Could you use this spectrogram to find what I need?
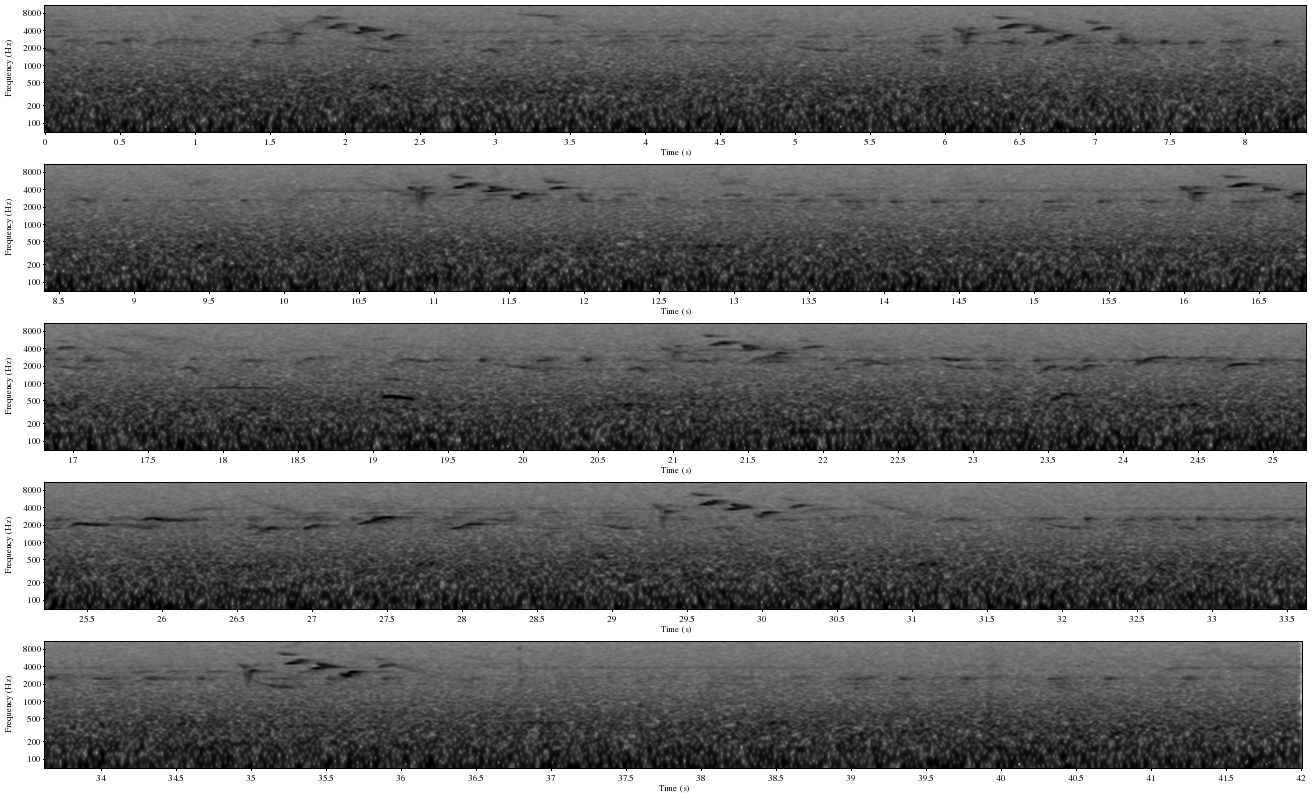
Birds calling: Orange-billed Nightingale-Thrush (Catharus aurantiirostris)
Yellow-backed Oriole (Icterus chrysater)
unidentified bird

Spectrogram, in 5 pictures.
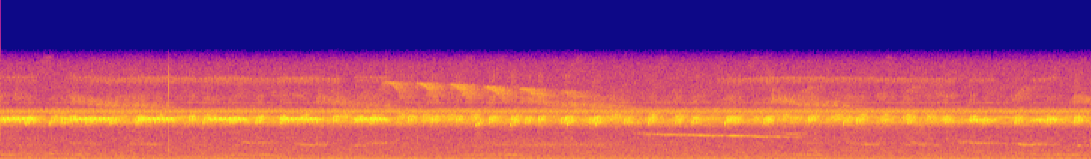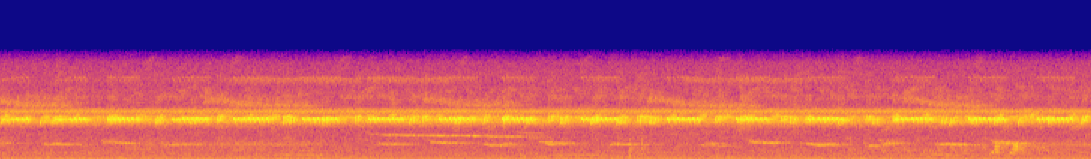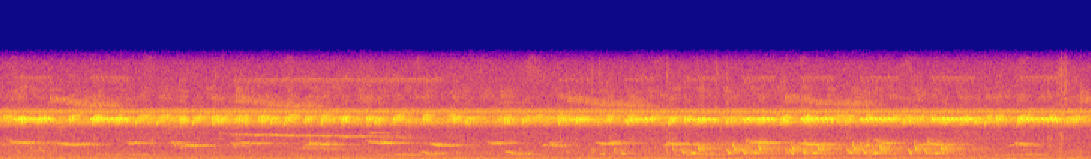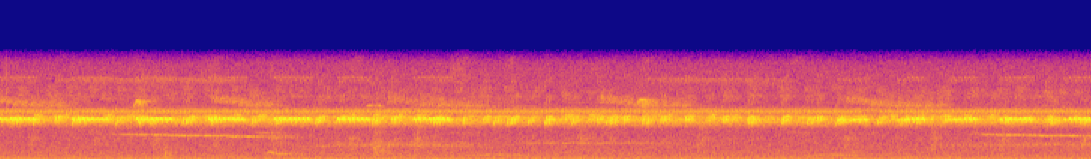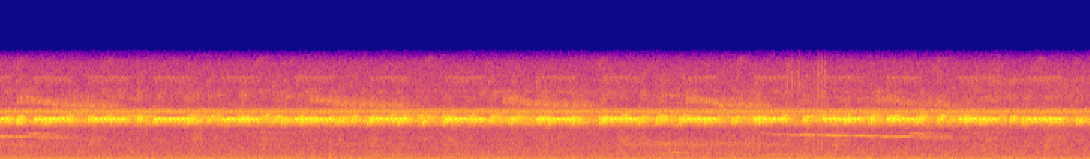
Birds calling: Hauxwell's Thrush (Turdus hauxwelli)
Purple-throated Fruitcrow (Querula purpurata)
Ruddy Pigeon (Patagioenas subvinacea)
Amazonian Grosbeak (Cyanoloxia rothschildii)
Screaming Piha (Lipaugus vociferans)
Blue-headed Parrot (Pionus menstruus)
Fasciated Antshrike (Cymbilaimus lineatus)
Solitary Black Cacique (Cacicus solitarius)
unidentified bird
Thrush-like Wren (Campylorhynchus turdinus)
Golden-green Woodpecker (Piculus chrysochloros)
Plumbeous Antbird (Myrmelastes hyperythrus)

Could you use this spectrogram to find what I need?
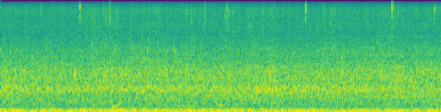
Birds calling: Blue Jay (Cyanocitta cristata)

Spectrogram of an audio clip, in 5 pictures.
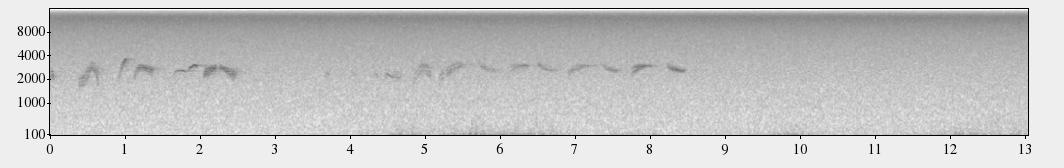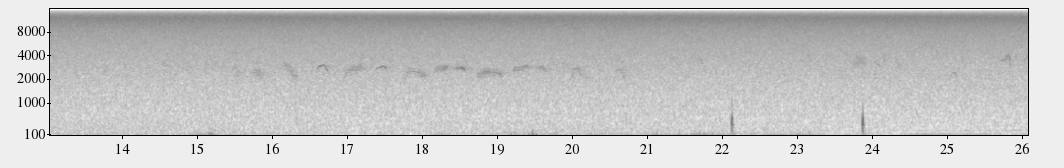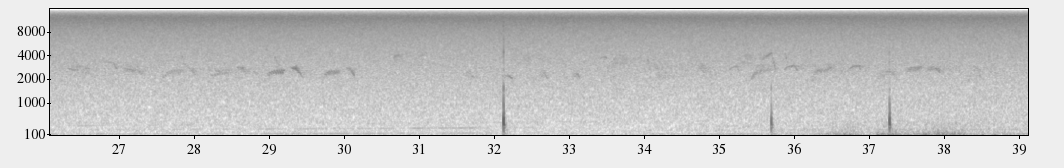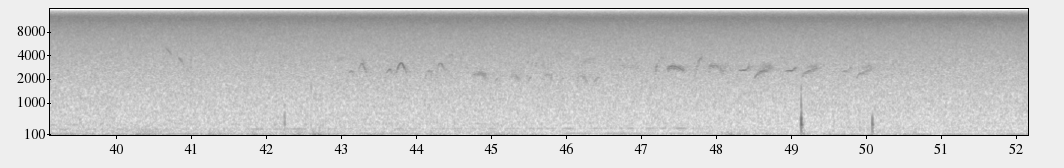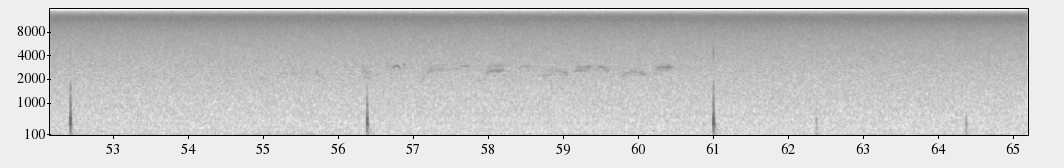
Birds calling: Chinese Hwamei (Garrulax canorus)

